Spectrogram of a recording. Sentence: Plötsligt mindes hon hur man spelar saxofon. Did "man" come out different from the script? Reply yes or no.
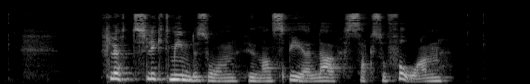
no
